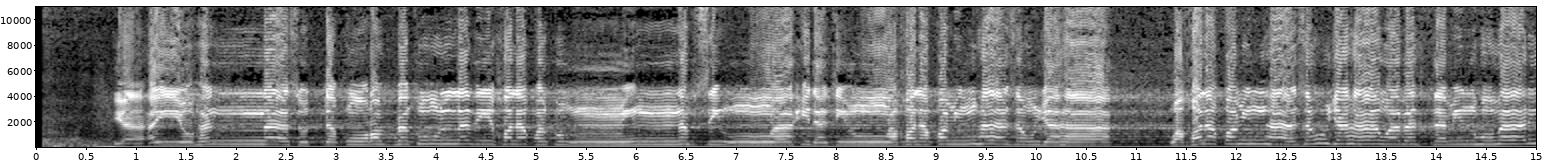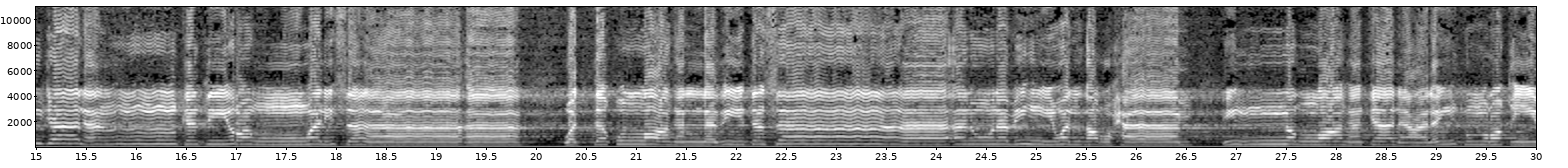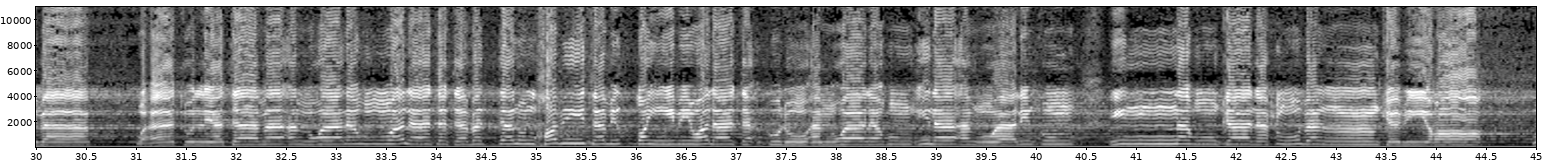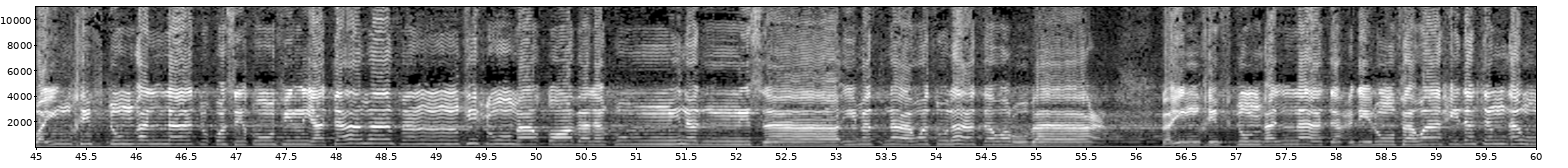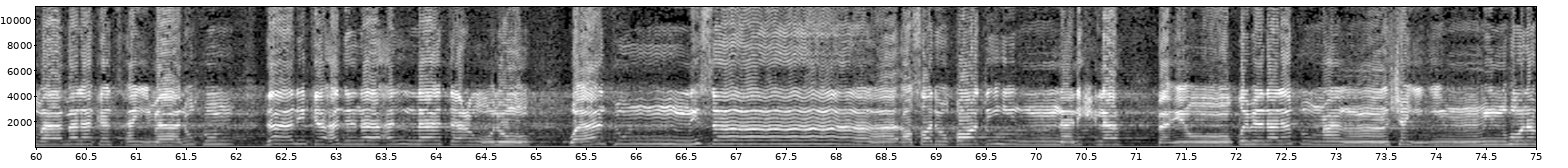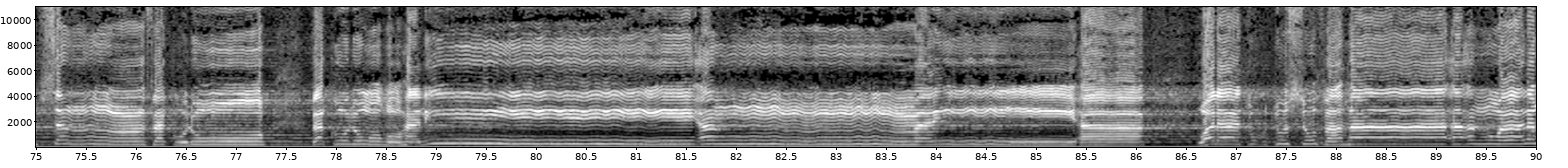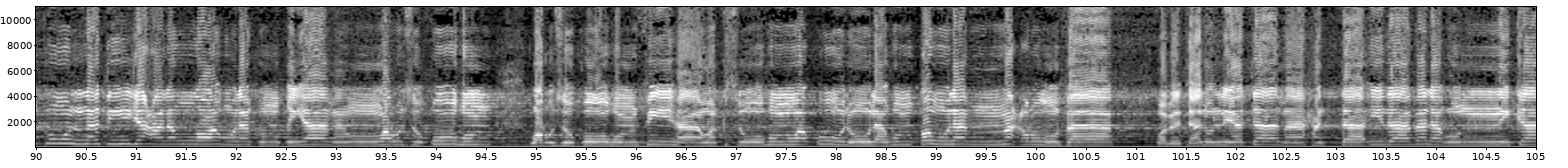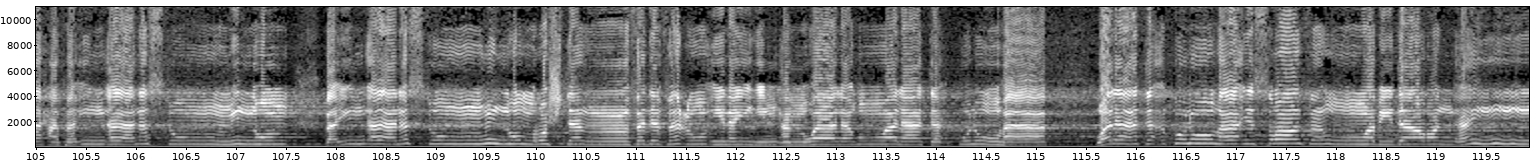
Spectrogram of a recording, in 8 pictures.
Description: سورة النساء Surat AnNisa > مصحف الشيخ عبدالله الجهني من الحرم المكي > المصحف - تلاوات الحرمين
